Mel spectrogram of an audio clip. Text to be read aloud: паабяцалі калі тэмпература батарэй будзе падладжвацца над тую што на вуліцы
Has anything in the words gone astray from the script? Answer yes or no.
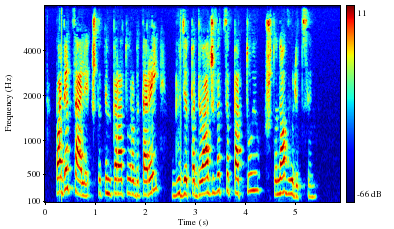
yes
